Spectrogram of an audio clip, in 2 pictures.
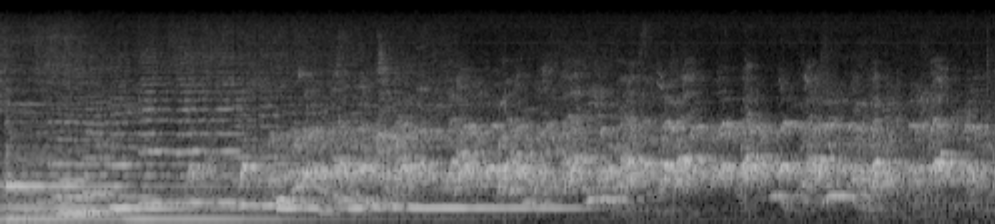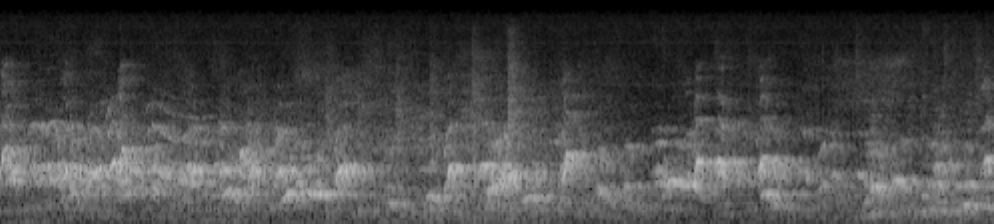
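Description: A group of people sing a lively tune together in a large hall.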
